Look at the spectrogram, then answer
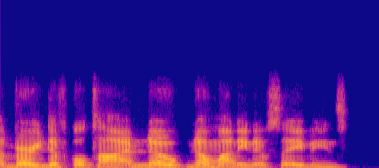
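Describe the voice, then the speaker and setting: A man with an Oklahoma accent, a bright, sharp tone, a fairly low pitch and a fairly quick pace. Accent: Oklahoma accent, noticeable. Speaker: advocacy organization policy director. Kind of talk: recorded interview. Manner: casual, many fillers and repetitions.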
